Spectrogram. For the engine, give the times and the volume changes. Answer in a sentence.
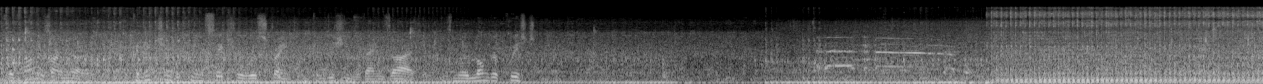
The engine can be heard from 0.0 to 12.5 s, getting quieter then louder.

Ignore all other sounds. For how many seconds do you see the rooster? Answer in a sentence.
The rooster can be heard for 2 seconds in total.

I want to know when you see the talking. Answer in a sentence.
The talking can be heard from 0.1 to 5.3 s.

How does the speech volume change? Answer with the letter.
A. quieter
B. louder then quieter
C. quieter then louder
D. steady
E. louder
D.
